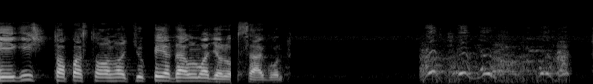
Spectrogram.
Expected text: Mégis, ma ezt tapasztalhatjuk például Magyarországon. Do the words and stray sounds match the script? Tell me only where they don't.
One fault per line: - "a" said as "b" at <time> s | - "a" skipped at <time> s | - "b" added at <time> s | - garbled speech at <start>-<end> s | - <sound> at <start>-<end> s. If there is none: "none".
- "ma ezt" skipped at 0.5 s
- dropout at 2.3-2.4 s
- bark at 4.2-5.7 s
